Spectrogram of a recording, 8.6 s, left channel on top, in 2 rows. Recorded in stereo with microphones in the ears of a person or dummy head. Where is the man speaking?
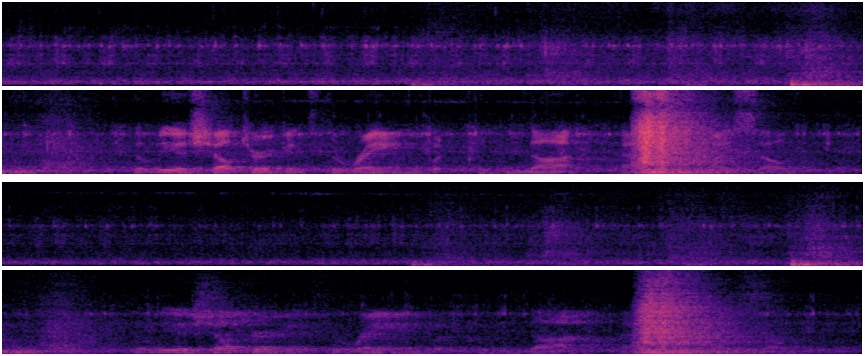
40° left (ahead or behind), 0.5 m.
